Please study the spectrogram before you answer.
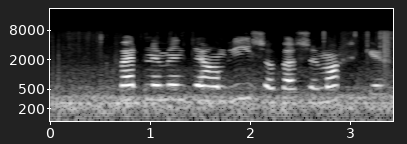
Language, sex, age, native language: Icelandic, male, 11, Icelandic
